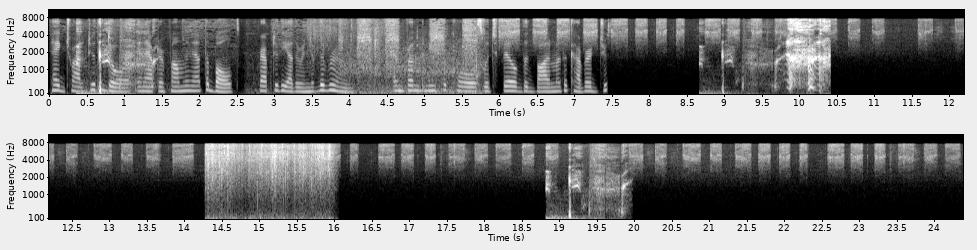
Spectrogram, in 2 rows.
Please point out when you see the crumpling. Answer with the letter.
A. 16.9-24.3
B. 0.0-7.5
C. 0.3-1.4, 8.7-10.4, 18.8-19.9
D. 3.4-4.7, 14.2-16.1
D.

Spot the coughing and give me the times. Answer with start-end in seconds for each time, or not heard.
0.3-1.4, 8.7-10.4, 18.8-19.9.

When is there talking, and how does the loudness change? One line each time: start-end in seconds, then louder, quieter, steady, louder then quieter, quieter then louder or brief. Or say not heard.
0.0-7.5 steady.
